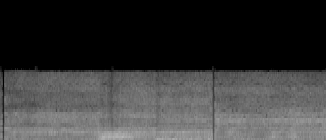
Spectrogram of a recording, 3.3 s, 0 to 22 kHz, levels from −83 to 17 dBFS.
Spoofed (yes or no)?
yes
